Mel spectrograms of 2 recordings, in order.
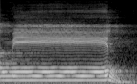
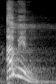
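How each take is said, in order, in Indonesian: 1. Kedua vokalnya panjang. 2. Kedua vokalnya pendek.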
